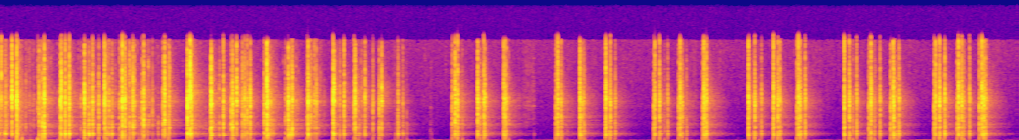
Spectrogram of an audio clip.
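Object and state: Glass cloche tapped.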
